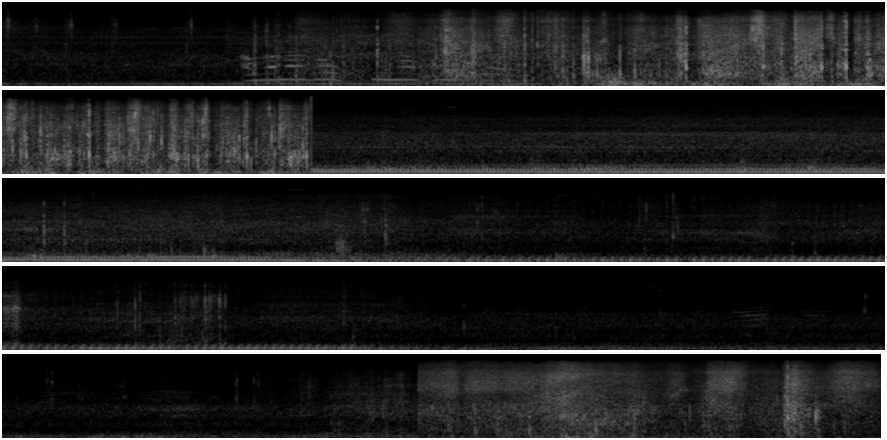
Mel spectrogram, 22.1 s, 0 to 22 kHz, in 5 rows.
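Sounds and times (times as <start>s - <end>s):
light clicks: 0.0s - 1.2s
low engine hum: 0.0s - 3.6s, 5.6s - 19.8s.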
